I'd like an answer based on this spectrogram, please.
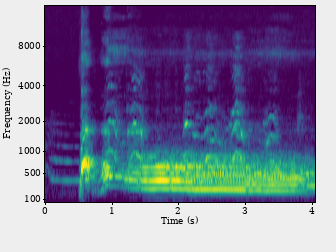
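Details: Soft Coated Wheaten Terrier, four years old, joins wolf sounds with a sharp yelp that opens into one sustained, steady howl held to the end.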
